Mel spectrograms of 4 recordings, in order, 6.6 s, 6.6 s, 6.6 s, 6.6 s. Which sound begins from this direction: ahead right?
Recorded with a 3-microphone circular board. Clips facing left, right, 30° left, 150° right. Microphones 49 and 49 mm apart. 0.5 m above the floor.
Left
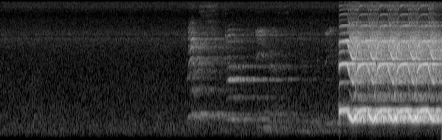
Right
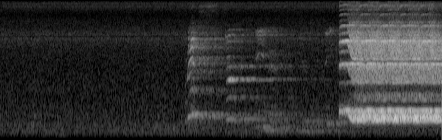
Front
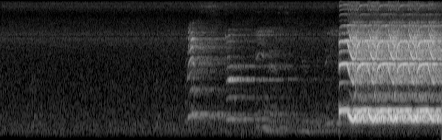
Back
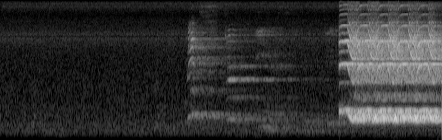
A shout, at 2.8 s.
